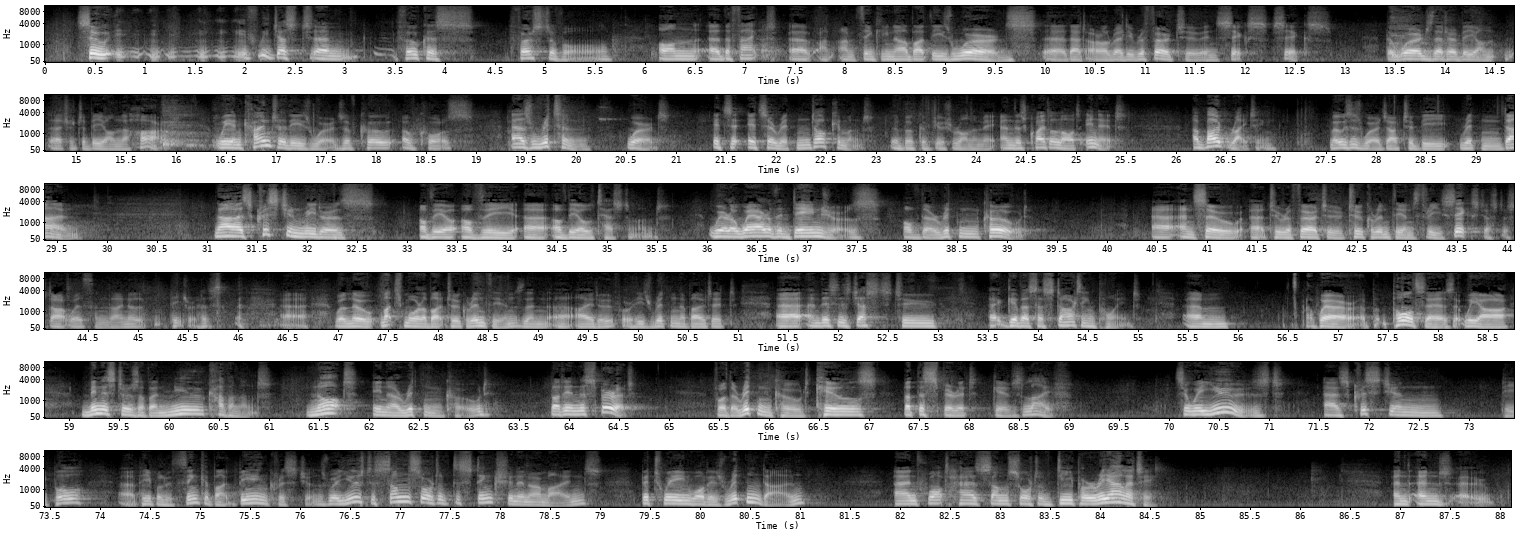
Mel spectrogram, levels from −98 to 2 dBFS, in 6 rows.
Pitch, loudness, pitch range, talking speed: 120 Hz, -23 LUFS, 110-150 Hz, 150 wpm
